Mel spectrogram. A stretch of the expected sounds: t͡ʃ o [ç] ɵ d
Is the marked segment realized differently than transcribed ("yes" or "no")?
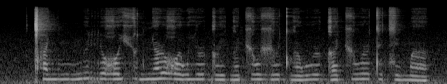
yes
